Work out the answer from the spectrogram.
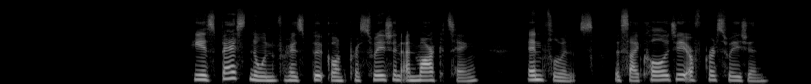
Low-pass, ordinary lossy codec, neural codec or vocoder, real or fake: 14.4 kHz; none; none; real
